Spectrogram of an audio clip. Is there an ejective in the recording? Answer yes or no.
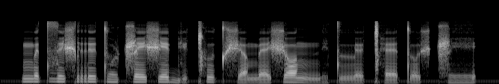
no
